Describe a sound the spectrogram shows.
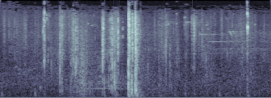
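A body thuds while climbing through a window.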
